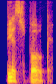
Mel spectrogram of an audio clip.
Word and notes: bespoke: American English

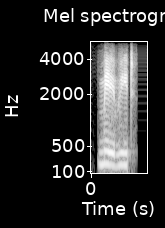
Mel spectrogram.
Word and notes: mayweed: Indian

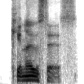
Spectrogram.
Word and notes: kenosis: British English

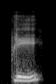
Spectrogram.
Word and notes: plea: Indian

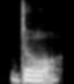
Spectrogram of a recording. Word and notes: daw: Indian

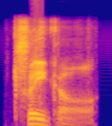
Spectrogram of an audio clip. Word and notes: treacle: British English

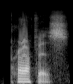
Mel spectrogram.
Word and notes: preface: American English

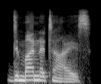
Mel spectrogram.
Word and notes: demonetize: Indian

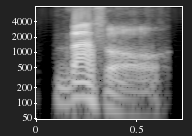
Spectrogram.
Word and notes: baffle: British English

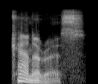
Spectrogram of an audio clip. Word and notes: canorous: British English

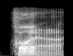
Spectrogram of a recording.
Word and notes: hoya: British English

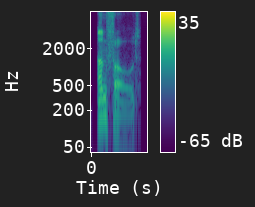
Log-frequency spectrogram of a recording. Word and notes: unfold: British English

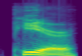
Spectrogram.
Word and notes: pier: American English

